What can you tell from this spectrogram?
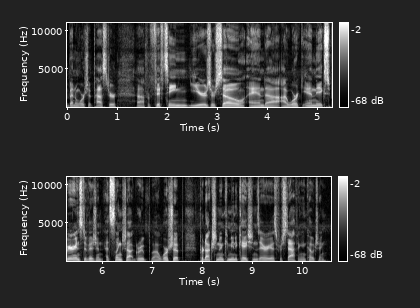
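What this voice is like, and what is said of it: Texas twang accent. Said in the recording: “there's some words, that like Texas just drips out of your mouth... you've got that Texas twang in you”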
